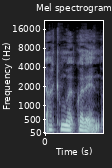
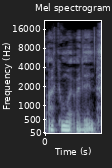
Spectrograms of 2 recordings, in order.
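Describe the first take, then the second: First: Said in the usual way. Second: Muttered under the breath, unvoiced; whispered to self. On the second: Real, not acted. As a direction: say it again quietly to yourself.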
